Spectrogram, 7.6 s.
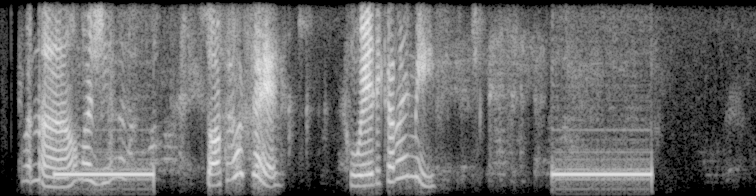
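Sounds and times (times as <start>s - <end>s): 
speech: 0.2s - 2.9s, 3.5s - 4.5s
telephone ringback tone on an outgoing call: 0.6s - 1.6s, 5.5s - 6.6s.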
